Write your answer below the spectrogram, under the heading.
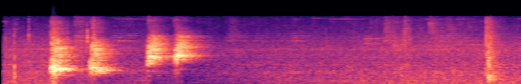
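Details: English Bulldog puppy from a breeder giving a few short barks around one to two seconds in, then quiet room tone with one faint sharp sound near the end.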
